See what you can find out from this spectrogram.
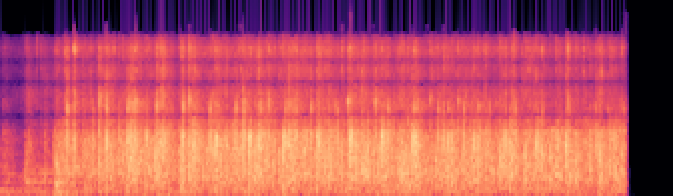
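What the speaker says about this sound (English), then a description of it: "can I get a big round of applause" A panel audience breaks into a big round of applause at the close of a CMO/CTO discussion, dense even clapping that starts abruptly, runs steadily for about six seconds and then cuts off.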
